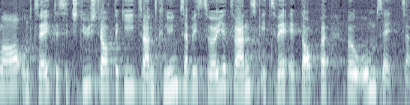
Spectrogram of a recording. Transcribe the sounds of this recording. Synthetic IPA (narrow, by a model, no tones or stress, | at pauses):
lɑːʔʊnt̪ksɛɪt̚d̥ɑsitʃtyːɾʃt̪ɾɑt̪ɛɡiːt͡svænt͡sknynt͡sæbɪst͡svʋœʏət͡svænt͡skɪt͡sʋɛːʔet̪ɑpə | ʋœwʊmsɛt͡sə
